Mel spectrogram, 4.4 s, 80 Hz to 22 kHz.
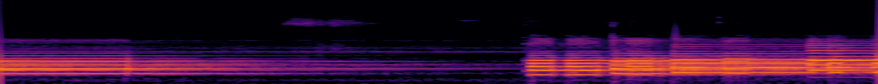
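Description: Casio SA-21 mini electronic keyboard being played: a held note fades away over about two seconds, then a quick run of melody notes starts abruptly about two and a half seconds in.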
